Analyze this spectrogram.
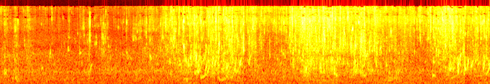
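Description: Steady trickling water flows and babbles, a continuous bright splashing that swells slightly louder in the second half, with no voices.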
